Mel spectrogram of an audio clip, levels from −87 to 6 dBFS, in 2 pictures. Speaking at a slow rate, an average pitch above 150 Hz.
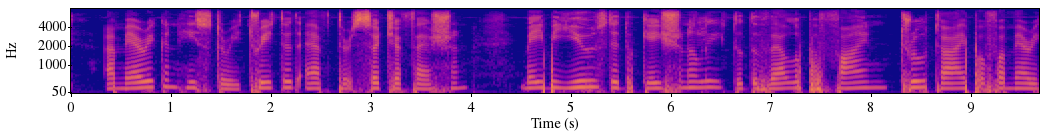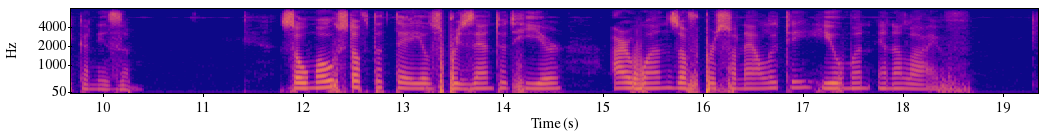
Yes: slow, 100 wpm; medium, 185 Hz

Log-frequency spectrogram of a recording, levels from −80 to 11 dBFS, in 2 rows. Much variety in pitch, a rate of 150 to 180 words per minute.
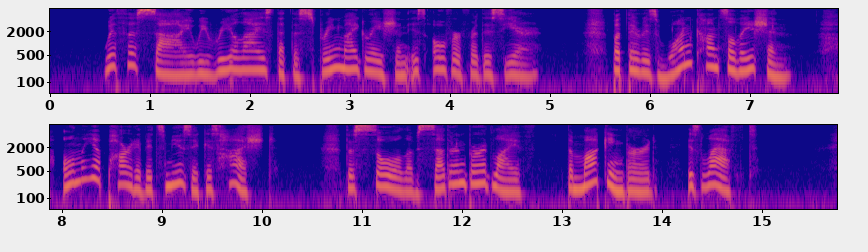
No: wide, 5.8 semitones; average, 140 wpm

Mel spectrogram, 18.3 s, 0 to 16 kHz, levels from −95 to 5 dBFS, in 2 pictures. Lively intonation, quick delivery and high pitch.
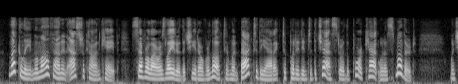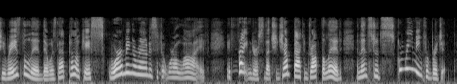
Yes: wide, 7.3 semitones; fast, 220 wpm; high, 200 Hz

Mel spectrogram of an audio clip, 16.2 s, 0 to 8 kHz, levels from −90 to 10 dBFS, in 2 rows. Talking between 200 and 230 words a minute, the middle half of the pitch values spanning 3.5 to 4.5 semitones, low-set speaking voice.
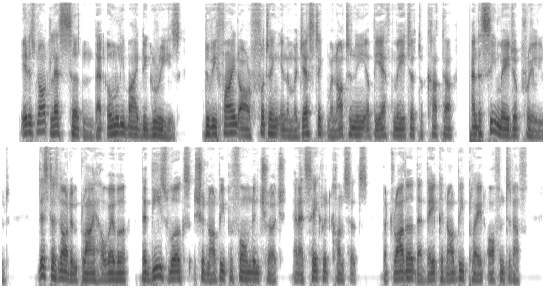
Yes: fast, 205 wpm; average, 4.1 semitones; low, 100 Hz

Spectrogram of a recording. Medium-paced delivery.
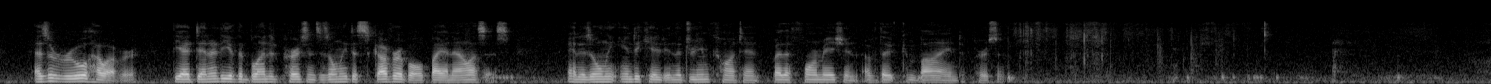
No: slow, 120 wpm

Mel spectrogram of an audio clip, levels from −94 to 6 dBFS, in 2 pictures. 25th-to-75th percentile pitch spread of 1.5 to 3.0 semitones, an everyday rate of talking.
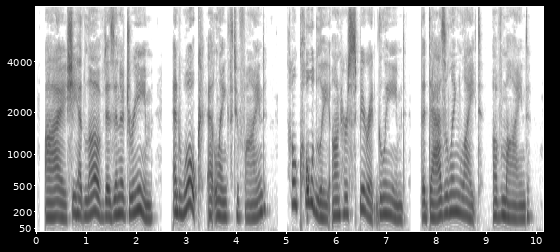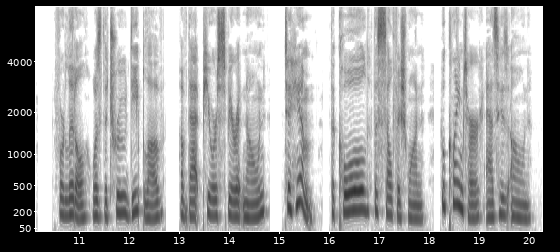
No: average, 3.9 semitones; average, 150 wpm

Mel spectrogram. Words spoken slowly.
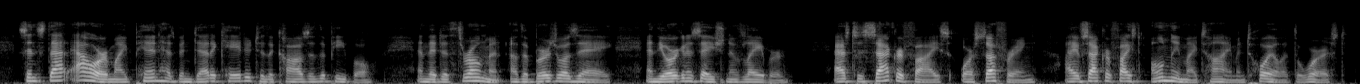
No: average, 175 wpm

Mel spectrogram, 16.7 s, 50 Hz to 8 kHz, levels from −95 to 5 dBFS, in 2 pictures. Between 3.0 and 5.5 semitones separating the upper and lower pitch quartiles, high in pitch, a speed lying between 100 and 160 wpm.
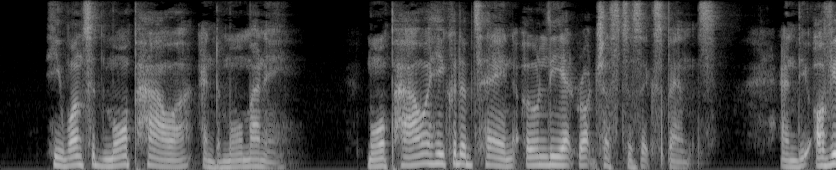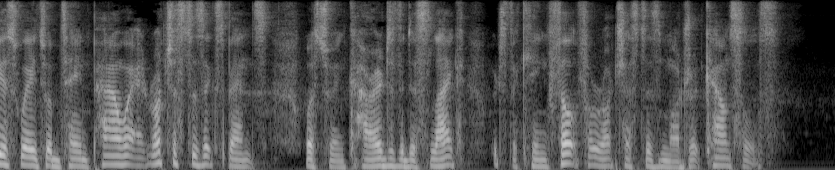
No: average, 3.9 semitones; low, 130 Hz; average, 140 wpm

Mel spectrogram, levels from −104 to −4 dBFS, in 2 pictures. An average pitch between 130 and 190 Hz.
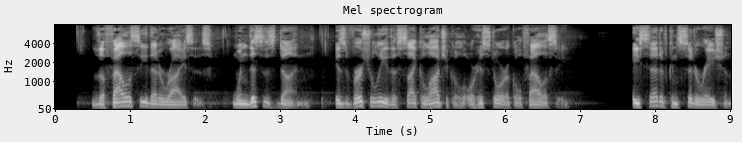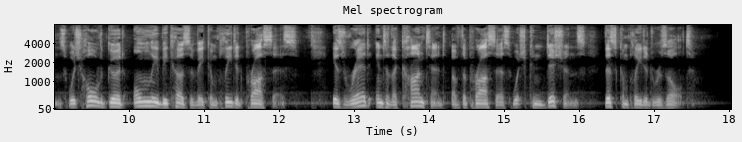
No: low, 115 Hz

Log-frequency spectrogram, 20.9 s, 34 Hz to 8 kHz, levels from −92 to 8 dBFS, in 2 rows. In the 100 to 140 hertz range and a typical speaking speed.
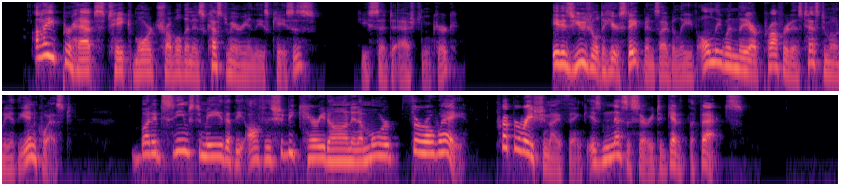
No: medium, 160 Hz; average, 175 wpm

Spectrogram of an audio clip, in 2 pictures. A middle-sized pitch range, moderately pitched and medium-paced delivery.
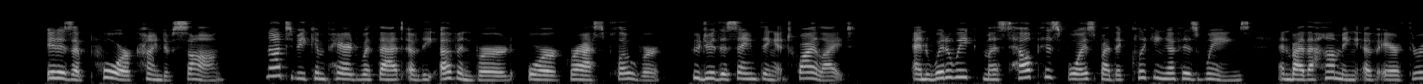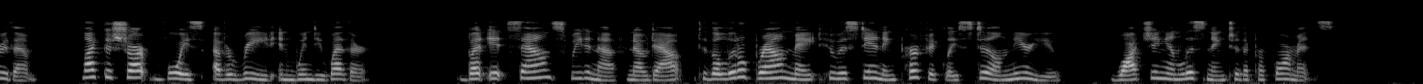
No: average, 4.5 semitones; high, 240 Hz; average, 175 wpm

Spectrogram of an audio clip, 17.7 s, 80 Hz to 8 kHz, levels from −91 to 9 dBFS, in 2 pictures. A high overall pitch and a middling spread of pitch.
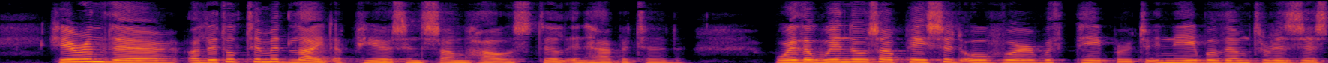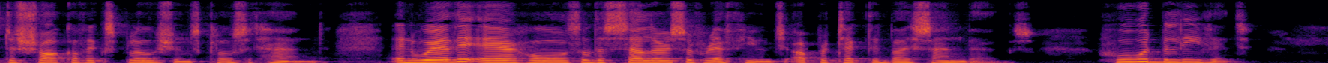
Yes: high, 220 Hz; average, 4.0 semitones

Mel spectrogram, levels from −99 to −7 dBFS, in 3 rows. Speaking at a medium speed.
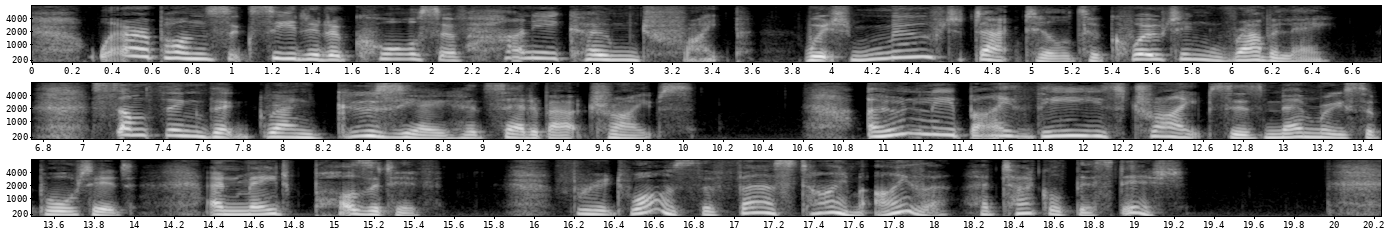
No: slow, 120 wpm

